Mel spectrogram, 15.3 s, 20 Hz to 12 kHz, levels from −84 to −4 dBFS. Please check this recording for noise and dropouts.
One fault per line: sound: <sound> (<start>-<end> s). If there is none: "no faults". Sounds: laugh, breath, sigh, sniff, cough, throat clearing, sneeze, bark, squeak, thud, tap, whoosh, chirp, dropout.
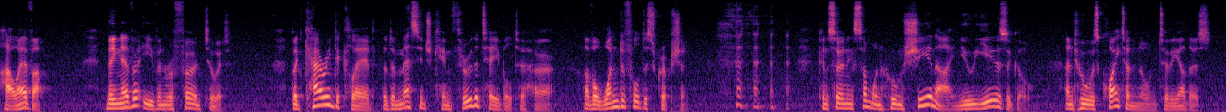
sound: laugh (8.9-9.9 s)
